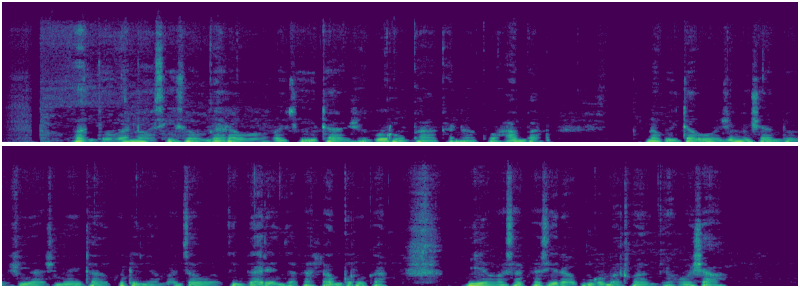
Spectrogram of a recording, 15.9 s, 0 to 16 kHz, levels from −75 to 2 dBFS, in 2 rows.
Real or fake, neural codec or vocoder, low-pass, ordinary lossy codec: real; none; 14.4 kHz; Opus, 64 kbps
